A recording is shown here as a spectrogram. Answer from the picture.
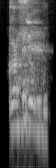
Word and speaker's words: Kosovo: Kosovo. That is the right pronunciation of Kosovo.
